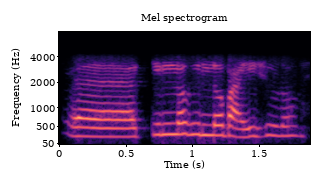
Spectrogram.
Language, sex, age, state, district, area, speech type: Dogri, female, 30-45, Jammu and Kashmir, Udhampur, urban, conversation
